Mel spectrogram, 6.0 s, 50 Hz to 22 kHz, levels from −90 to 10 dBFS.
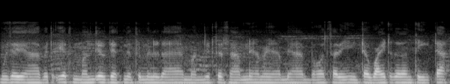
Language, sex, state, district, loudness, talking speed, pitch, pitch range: Hindi, male, Bihar, West Champaran, -17 LUFS, 220 wpm, 135 Hz, 130-135 Hz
